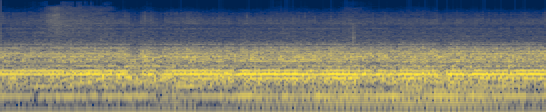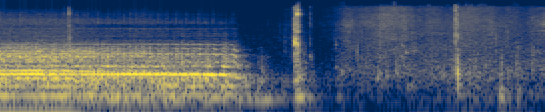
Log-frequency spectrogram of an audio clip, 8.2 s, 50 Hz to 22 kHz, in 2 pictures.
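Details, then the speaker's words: 1991 Ford F-150 heater/AC blower motor before replacement, on high, other three speeds dead: droning fan with wavering tone and rough uneven rumble about three per second, worsening over time; motor worn out. "but the motor itself doesn't run smoothly at all as i'll demonstrate so that's the high speed these other three speeds on here are all dead it just sounds terrible it's gotten worse over time too"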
